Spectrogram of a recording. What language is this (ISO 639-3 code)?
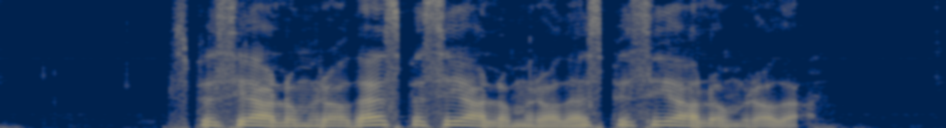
nor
